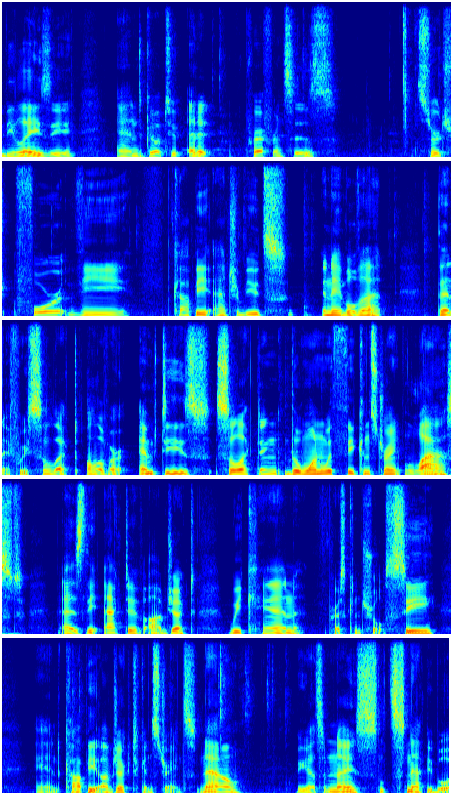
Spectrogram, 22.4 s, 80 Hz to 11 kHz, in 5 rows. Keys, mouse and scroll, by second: 1.4 click, 8.6 alt+a, 8.6 click, 9.0 shift+click, 9.8 click, 10.7 click, 11.8 shift+click, 17.4 ctrl+c, 19.8-20.1 scroll down 5, 20.2 shift+middle click, 20.7 click, 21.0 g.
